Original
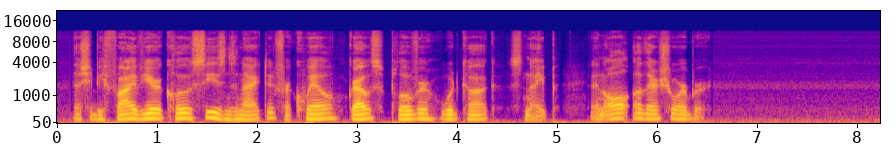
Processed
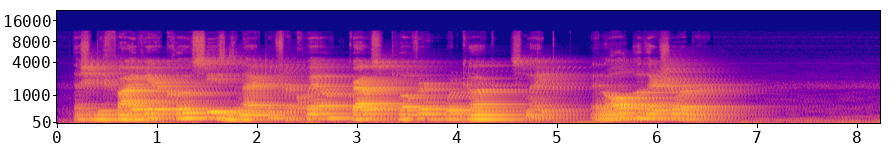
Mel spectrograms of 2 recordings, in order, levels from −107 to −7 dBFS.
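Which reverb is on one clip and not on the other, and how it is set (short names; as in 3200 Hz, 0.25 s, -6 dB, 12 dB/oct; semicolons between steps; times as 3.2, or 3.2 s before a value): spring tank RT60 1.4 s, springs 34 ms, chirp 30 ms, DRR -5.5 dB; gain -11.5 dB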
